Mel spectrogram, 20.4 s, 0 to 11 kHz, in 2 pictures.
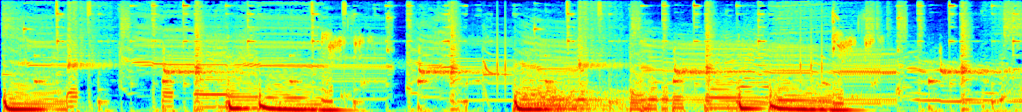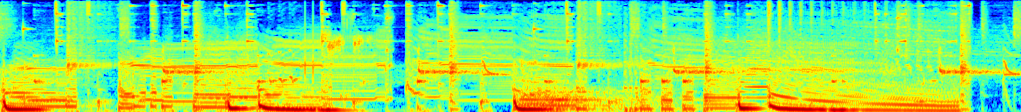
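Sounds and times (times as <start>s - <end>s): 
big synth lead: 1.6s - 3.8s, 4.4s - 14.6s, 15.3s - 19.8s.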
